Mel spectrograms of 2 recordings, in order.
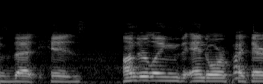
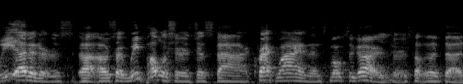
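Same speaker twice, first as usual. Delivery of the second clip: mock old-fashioned newsman voice. Imagining how Eric would joke about it, in Eric's old-timey reporter voice. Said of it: "He sometimes does that voice".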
